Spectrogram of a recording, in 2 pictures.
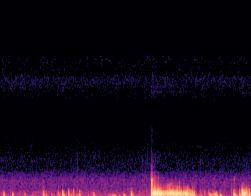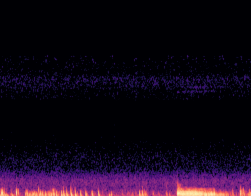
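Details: Woman's belly after drinking probably expired milk, with very bad diarrhea: loud, gurgling, rumbling bowel sounds in bursts and trickles with several long growls; overactive borborygmi.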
